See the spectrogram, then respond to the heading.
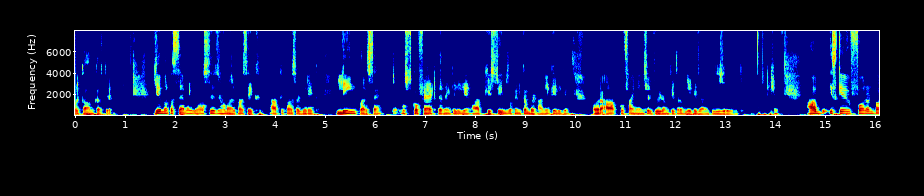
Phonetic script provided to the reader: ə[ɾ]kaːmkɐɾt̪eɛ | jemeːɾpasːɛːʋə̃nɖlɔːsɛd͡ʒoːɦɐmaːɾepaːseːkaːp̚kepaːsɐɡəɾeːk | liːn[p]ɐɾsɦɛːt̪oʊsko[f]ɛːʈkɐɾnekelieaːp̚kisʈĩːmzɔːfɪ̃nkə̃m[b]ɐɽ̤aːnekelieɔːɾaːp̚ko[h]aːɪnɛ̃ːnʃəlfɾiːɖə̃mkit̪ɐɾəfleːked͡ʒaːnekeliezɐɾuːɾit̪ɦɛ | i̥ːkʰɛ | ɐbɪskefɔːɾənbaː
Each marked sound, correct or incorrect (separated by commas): correct, correct, correct, correct, incorrect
